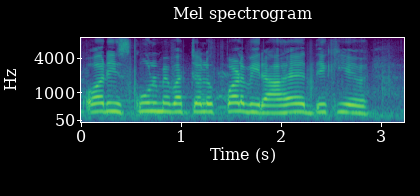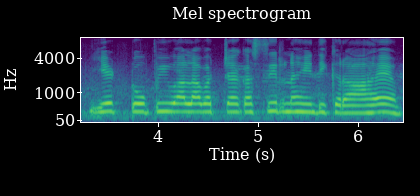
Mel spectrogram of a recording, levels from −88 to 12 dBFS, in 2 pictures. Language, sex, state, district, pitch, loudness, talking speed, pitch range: Hindi, female, Bihar, West Champaran, 260 Hz, -12 LUFS, 185 wpm, 245-265 Hz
